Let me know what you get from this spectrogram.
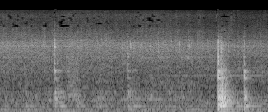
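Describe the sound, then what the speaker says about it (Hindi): Egg curry ingredients frying over a flame toward light brown, a soft steady sizzle with a few occasional spatula scrapes, one louder stir near the end. "थोड़ा इसको भी मैं आग में थोड़ा हल्का ब्राउन तक फ्राई करूंगी।"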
